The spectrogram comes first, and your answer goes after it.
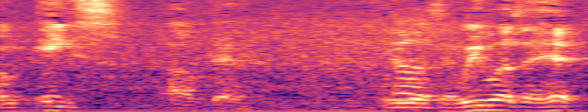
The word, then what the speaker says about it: AC: Apparently they call him Ace out there. We wasn't hip that they call him Ace out there.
